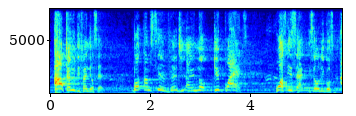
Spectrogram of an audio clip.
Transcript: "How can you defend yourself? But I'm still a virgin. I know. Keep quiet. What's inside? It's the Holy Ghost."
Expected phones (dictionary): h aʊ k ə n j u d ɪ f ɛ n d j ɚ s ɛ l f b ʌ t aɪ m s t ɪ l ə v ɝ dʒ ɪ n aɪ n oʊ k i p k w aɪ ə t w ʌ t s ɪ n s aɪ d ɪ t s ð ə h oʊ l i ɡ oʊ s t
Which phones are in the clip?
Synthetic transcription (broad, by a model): h aʊ k ə n j u d ɪ f ɛ n d j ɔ s ɛ l f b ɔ t aɪ m s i ə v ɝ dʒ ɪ aɪ n oʊ k i p k w aɪ ə t w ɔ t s ɪ n s aɪ d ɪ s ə h oʊ l i ɡ oʊ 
